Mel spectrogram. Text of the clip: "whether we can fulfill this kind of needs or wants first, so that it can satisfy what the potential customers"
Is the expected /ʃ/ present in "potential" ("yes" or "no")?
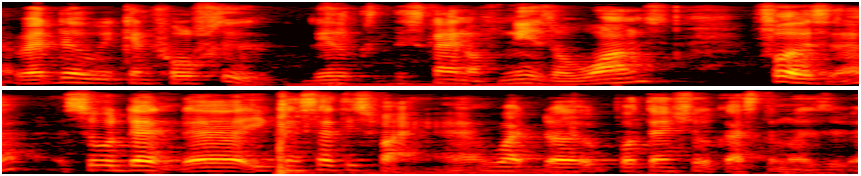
yes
